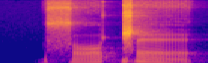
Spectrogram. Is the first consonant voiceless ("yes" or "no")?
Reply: yes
